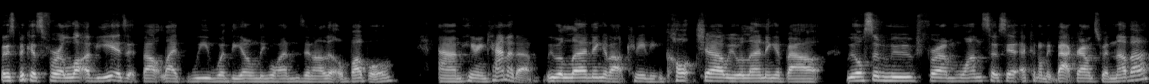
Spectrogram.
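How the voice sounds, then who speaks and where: Very fast and with fairly even intonation, a woman talks in a very deep, low pitch with a British accent. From England. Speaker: actress and broadcaster. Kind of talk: podcast interview.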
